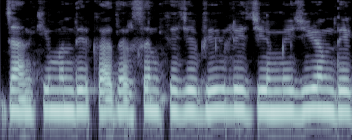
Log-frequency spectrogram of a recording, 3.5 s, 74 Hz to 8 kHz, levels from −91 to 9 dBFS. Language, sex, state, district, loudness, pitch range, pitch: Hindi, female, Bihar, Sitamarhi, -16 LUFS, 195-200 Hz, 195 Hz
